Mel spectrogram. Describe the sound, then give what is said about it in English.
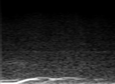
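A single low, tonal whale call, recorded for research in the Bay of Fundy off the Canadian coast, rises in pitch, then wavers and fades into a steady rumbling background hum of shipping noise. “As part of his research, Tayac recorded the calls that whales make.”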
